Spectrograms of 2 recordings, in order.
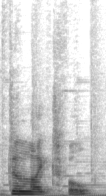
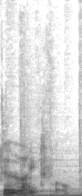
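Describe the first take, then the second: First: It is said in a plain, ordinary way. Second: It is said in a sexy, sinister way.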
